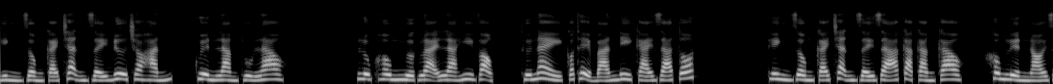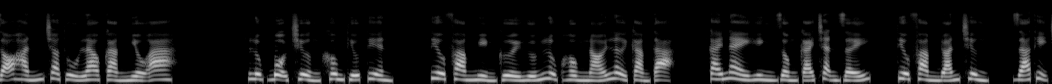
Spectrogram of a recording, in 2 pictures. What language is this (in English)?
Vietnamese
